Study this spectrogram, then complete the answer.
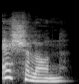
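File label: "echelon", British English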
